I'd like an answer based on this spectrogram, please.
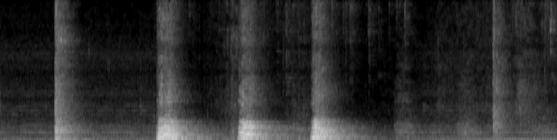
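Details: Rottweiler puppy reacting to a trolley bag with a short run of four punchy barks, spaced roughly half a second apart, then a quieter low rumble.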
